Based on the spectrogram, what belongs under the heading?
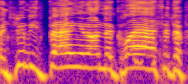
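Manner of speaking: ordinary talk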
